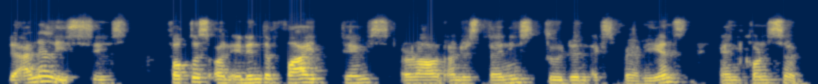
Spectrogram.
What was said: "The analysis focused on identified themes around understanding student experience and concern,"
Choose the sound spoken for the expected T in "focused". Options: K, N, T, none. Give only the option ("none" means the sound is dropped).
none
